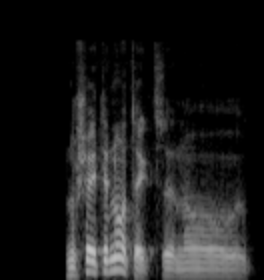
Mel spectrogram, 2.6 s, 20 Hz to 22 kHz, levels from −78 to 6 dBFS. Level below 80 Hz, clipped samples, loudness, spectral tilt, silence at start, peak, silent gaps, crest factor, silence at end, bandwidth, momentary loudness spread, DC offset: -66 dBFS; under 0.1%; -24 LUFS; -6 dB/octave; 0.65 s; -8 dBFS; none; 18 dB; 0.2 s; 12.5 kHz; 11 LU; under 0.1%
